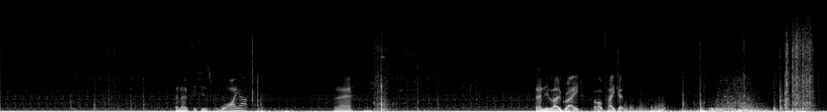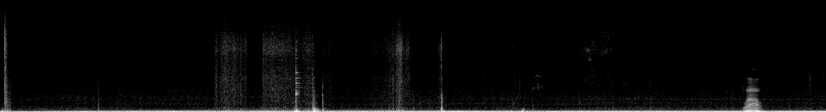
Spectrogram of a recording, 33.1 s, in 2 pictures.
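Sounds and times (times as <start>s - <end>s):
vehicle engine running: 0.0s - 33.0s
rustling handling noises: 20.7s - 25.5s.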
